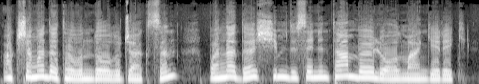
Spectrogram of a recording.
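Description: A male audiobook reader voicing a sly, cheerful young male schemer who talks smoothly and needles his listener. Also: high voice, a little fast, dry recording, natural voice. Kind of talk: audiobook character reading.

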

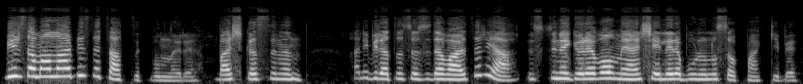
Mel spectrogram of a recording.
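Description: A woman's voice: fairly high pitch, animated, no echo, studio quality, natural voice. A woman reading the part of an agitated, effusive old male general who pleads and bursts out emotionally. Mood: pleading. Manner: pleading, emotional, rushing outbursts.

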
